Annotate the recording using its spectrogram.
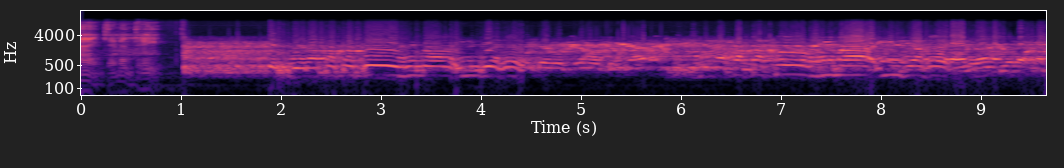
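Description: A man's voice speaks over a radio loudspeaker, thin and crackly.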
